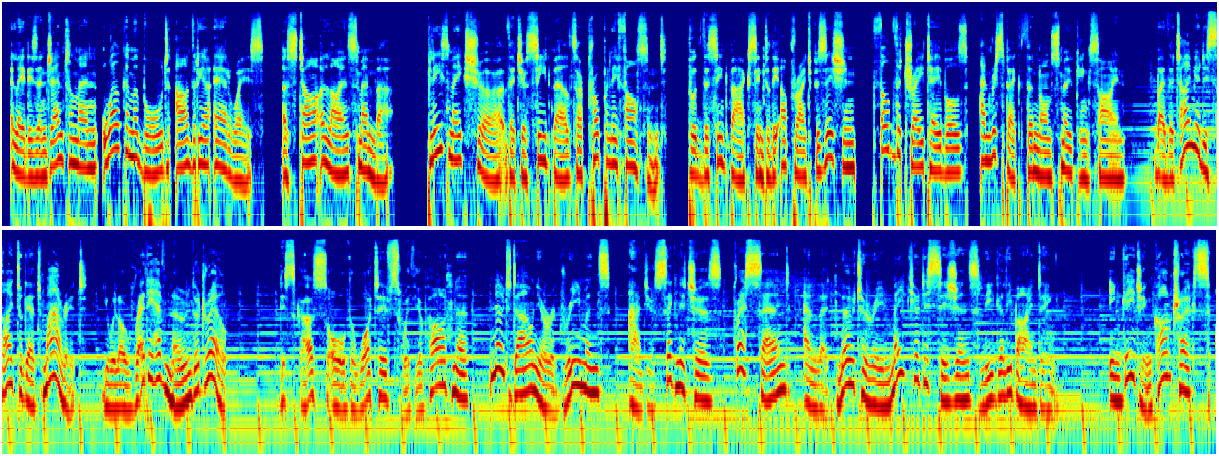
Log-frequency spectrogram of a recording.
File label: SLOVENIAN Neutral European English; Reel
